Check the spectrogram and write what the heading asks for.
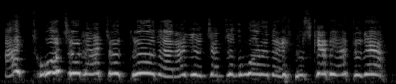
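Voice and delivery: high, loud, fast frightened squeal; startled scolding. Acted. Borgita scolding Coyote for scaring her, high and shrill. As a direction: shriek at him for the scare.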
